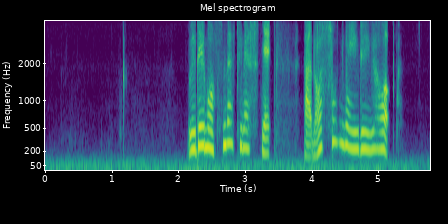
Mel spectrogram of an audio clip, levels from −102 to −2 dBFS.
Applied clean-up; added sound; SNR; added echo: neural diffusion model UNIVERSE++.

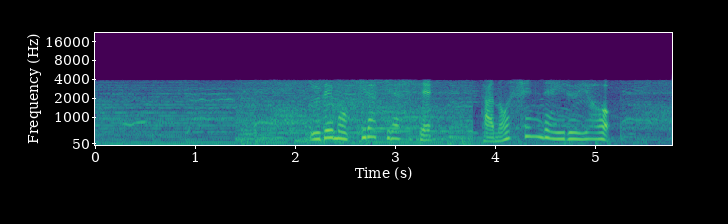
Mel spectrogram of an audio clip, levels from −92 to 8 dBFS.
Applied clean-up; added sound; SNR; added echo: none; none; none; none.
